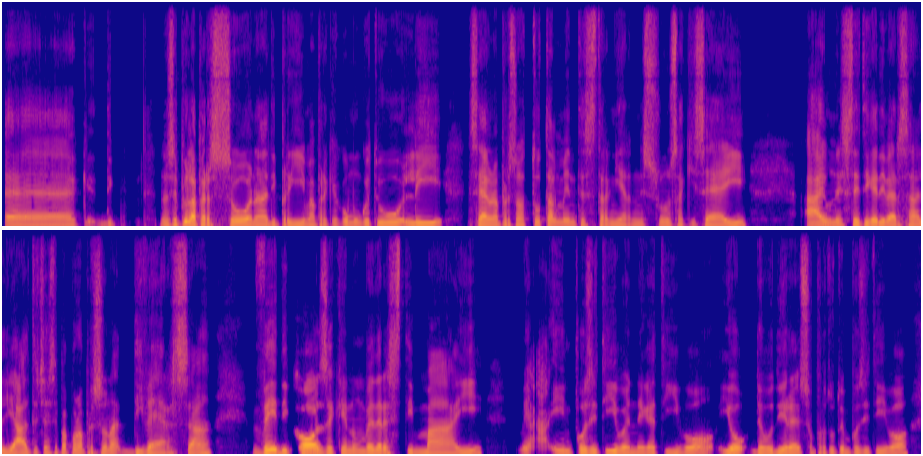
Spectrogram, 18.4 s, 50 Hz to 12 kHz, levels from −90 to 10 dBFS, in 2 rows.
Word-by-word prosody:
ehm, 110 -2 -1
che - - -15
di - - -12 0.4
non 130 - -4
sei 145 +2 -1
più 180 - +3
la 160 - +9
persona 125 -3 +2
di 115 -1 -5
prima. 115 -3 -2
Perché 120 +2 -8
comunque, 135 0 -3
tu 140 +1 +1
lì, 135 +5 +1 0.2
sei 135 -3 +3
una 125 - +1
persona 130 -1 -3
totalmente 145 -4 -3
straniera. 115 -3 -5
Nessuno 120 +5 -6
sa 125 -1 -5
chi 120 +1 -15
sei, 115 +7 -1 0.6
hai 120 +1 +3
un'estetica 135 +1 +1
diversa 125 -3 +1
agli 115 +1 0
altri. 115 +3 +1
Cioè, 150 - -6
sei 140 - -9
proprio 155 +4 -3
una 170 - +1
persona 150 +3 -3
diversa. 125 - -2 0.4
Vedi 160 +8 +6
cose 145 -1 +7
che 135 - -3
non 130 -1 -3
vedresti 125 0 0
mai, 115 - -1 0.4
mi - - -5
ha - - -10
in 145 -3 -3
positivo 130 +1 +1
e - - +3
in 115 - -4
negativo. 115 -1 -2
Io 130 -2 +3
devo 115 -2 0
dire, 115 -1 +2
soprattutto 115 +3 -7
in 120 - -4
positivo. 115 +5 -3
125 Hz, 175 wpm, -24 LUFS, 115-140 Hz, 0.6 s, la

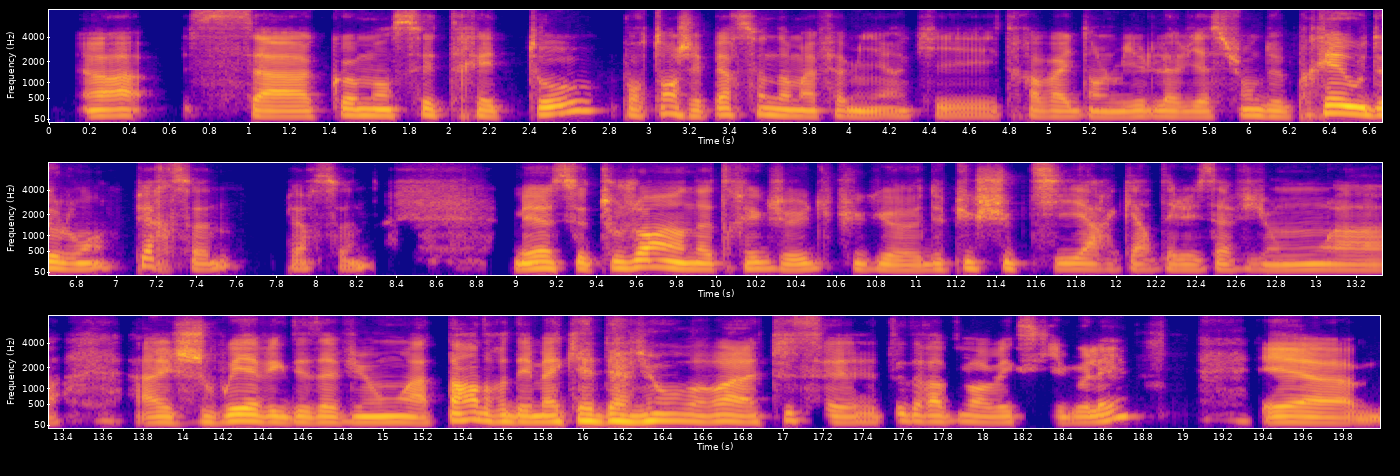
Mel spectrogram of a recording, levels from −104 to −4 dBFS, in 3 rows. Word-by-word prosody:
Ah! 115 +1 +1 0.2
Ça 105 -1 +2
a - - -2
commencé 120 +2 0
très 110 -2 -4
tôt. 180 +10 0
Pourtant, 155 - -2
j'ai 115 -6 +2
personne 130 +2 -2
dans 115 - 0
ma 105 -1 -2
famille 210 - -5
hein - - -9
qui, - - -10
travaille 105 -1 -5
dans 100 - -7
le 100 - -6
milieu 100 +2 -4
de 105 - -8
l'aviation, 100 +3 -2
de 105 -2 -3
près 165 - +4
ou 145 -2 +9
de 130 -1 +1
loin. 110 - -3
Personne - - -5 0.3
personne, - - -8 0.7
mais 120 +3 +5
heu, - - +4
c'est 115 -1 -1
toujours 130 +7 +4
un 120 -6 +4
attrait 110 +2 -3
que 120 - -7
j'ai 100 - -3
eu - - -2
depuis 110 -2 -9
que 95 -3 -5
depuis 105 +5 -5
que 115 - +3
je - - +4
suis 115 - 0
petit 110 0 -2
à 105 - -2
regarder 100 0 -9
les 100 0 -7
avions, 100 0 -5
à 95 -1 -6 0.3
à 100 +2 0
jouer 110 +5 +6
avec 110 -4 +2
des 105 +1 -2
avions, 105 +1 +1
à 95 -3 +1
peindre 140 -1 +3
des 115 - +1
maquettes 115 +3 +3
d'avion. 130 +1 +4
Enfin 125 -3 -3
voilà, 120 -2 +2
tout 125 +6 -7
c'est 110 -7 -5
tout 135 - -6
de 125 - -4
rapport 115 0 -2
avec 110 0 -5
ce - - -6
qui 105 - -9
volait, 105 +6 -1 0.7
et 110 +1 +6
heu 100 -2 +4
110 Hz, 215 wpm, -24 LUFS, 105-125 Hz, 0.7 s, ou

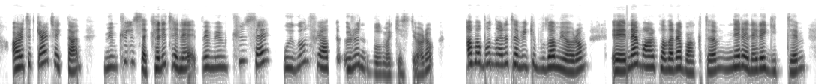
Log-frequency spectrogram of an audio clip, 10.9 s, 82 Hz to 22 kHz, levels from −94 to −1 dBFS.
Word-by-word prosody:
artık 260 +5 +2
gerçekten, 290 - 0 0.3
mümkünse 260 - -3
kaliteli 245 - 0
ve 255 - +1
mümkünse 300 +8 -3 0.2
uygun 245 +8 -5
fiyatlı 250 -9 -1
ürün 240 -5 -5
bulmak 165 -2 -8
istiyorum. 160 - -5 0.4
Ama 330 -1 +4
bunları 310 -1 -2
tabii 285 -4 -1
ki 265 -1 -7
bulamıyorum. 230 -2 +3 0.3
Eee, 200 +1 +5
ne 300 +3 +8
markalara 245 -5 +3
baktım, 200 +5 -2
nerelere 240 -4 +4
gittim, 200 +2 -4
250 Hz, 120 wpm, -23 LUFS, 220-295 Hz, 0.4 s, ne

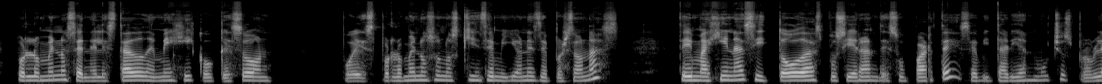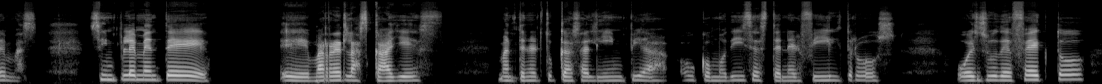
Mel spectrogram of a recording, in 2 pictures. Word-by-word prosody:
por 185 - -1
lo 185 0 0
menos 200 +2 -1
en 165 -3 +2
el 165 +1 -4
Estado 185 +3 +2
de 185 -2 -4
México, 180 -2 -5
que 155 -1 -7
son 175 -2 0 0.7
pues 155 -1 0
por 175 0 -7
lo 175 - -4
menos 195 +2 -3
unos 195 -3 -2
15 195 -3 -2
millones 185 +1 -5
de 165 -3 -4
personas. 175 - -2 0.6
¿Te 190 - +3
imaginas 200 +3 +2
si 200 -4 +1
todas 185 +2 +4
pusieran 180 0 0
de 175 - -9
su 175 -1 -2
parte? 255 - -2
Se 210 - -3
evitarían 170 +2 -6
muchos 200 +2 -6
problemas. 175 +4 -6 0.5
Simplemente, 210 -4 +5 0.7
eh, 175 -2 +1
barrer 185 +3 +6
las 185 -1 +4
calles, 180 +2 +1 0.5
mantener 180 0 -1
tu 200 - -7
casa 180 -1 +1
limpia 180 +1 -6
o, 195 +1 -13
como 175 -2 -6
dices, 195 +1 -1
tener 175 -1 -3
filtros, 190 0 -5 0.6
o 185 - -1
en 190 - +3
su 195 +1 0
defecto, 215 +4 +3
185 Hz, 135 wpm, -23 LUFS, 175-195 Hz, 0.7 s, barrer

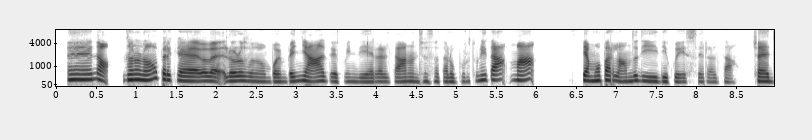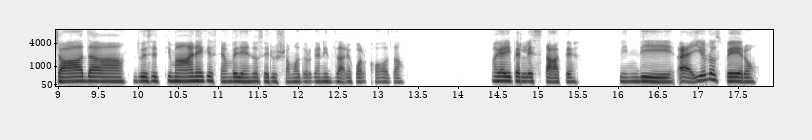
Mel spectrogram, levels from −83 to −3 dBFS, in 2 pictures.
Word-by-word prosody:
Ehm, 250 +1 +3
no, 240 -6 +3 0.2
no, 245 +2 +2
no, 250 0 +5
no, 245 +5 +3
perché, 235 -7 +1 0.2
vabbè, 195 -1 +2
loro 195 +2 +2
sono 185 -3 -5
un 170 - -12
po' 175 +1 -2
impegnate 180 +1 0
e 170 - -6
quindi, 170 -1 -10
in 165 - -4
realtà, 170 0 -3
non 180 0 -5
c'è 175 +1 -10
stata 175 0 -10
l'opportunità, 210 - -2
ma 230 0 +3 0.6
stiamo 210 -2 +2
parlando 205 -3 0
di 190 -3 -3
di 175 0 -4
questo, 165 0 -10
in 170 - -10
realtà. 160 -2 -13 0.2
Cioè 180 -1 +2
già 180 +2 +5
da 185 -1 +2
2 190 0 -2
settimane 190 +1 +2
che 195 0 -1
stiam 175 0 -7
vedendo 175 -1 0
se 175 - -7
riusciamo 170 0 -8
ad 170 - -8
organizzare 170 -1 -6
qualcosa. 165 -1 -9 1.1
Magari 195 -1 +3
per 190 0 0
l'estate, 170 -2 -1 0.4
quindi 175 -2 +1
eh, 155 - +4
io 215 +4 +2
lo 260 -1 +2
spero. 180 -4 +1
180 Hz, 165 wpm, -23 LUFS, 170-195 Hz, 1.1 s, no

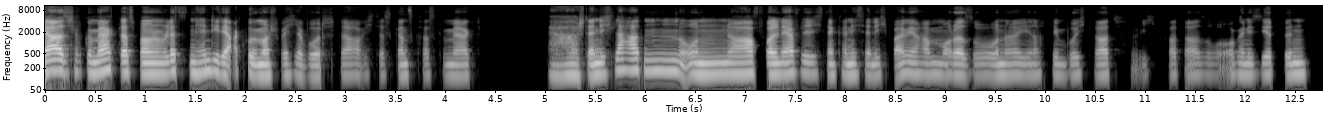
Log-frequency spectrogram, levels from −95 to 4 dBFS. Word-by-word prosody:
Ja, 170 +2 +14
also 170 -3 +8
ich - - -15
habe 155 - -12
gemerkt, 160 +2 +5
dass 150 0 +5
bei 140 -1 +5
meinem 140 0 +3
letzten 160 -1 0
Handy 160 +2 0
der 135 -2 +5
Akku 145 -1 -4
immer 125 0 +5
schwächer 130 -1 -9
wurde. 120 0 -4
Da 130 0 -7
habe 130 -1 -10
ich 130 - -26
das 130 +1 -19
ganz 125 0 -6
krass 130 0 -16
gemerkt. 125 0 -5 0.7
Ja, 130 +1 -3
ständig 135 +2 +1
laden 170 -2 +1
und, 135 +1 +1
na, 140 +1 +3
voll 135 -1 +4
nervig, 145 0 0
dann 130 -1 -4
kann 130 -1 -3
ich's 130 0 -5
ja 130 - -7
nicht 130 +1 -8
nicht - - -44
bei - - -2
mir 140 -1 -3
haben 135 0 -7
oder 130 0 0
so, 130 +1 -8
ne? 130 +1 -5
Je 130 0 -9
nachdem, 130 -1 -12
wo - - -10
ich 135 0 -12
grad 130 +1 -4 0.2
wie - - -27
ich 130 - -31
grad 135 - -13
da 130 - -9
so 130 - -19
organisiert 135 +1 -7
bin. 140 +1 -2
135 Hz, 250 wpm, -27 LUFS, 130-145 Hz, 0.7 s, Ja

